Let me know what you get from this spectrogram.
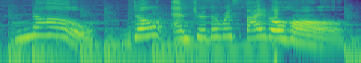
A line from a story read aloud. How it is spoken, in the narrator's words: Shriek screamed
